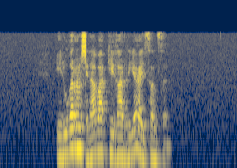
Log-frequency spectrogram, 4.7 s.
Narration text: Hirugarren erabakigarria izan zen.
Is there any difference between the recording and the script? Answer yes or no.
no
